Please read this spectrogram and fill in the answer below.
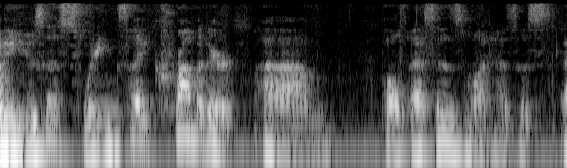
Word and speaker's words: psychrometer: But the sling psychrometer, spelled with a PSY, psychrometer, like psychology. So this is gonna be how you use a sling psychrometer to measure humidity.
